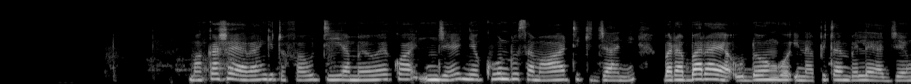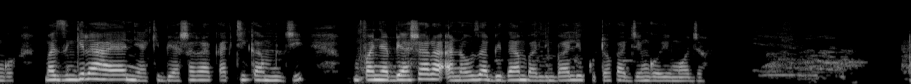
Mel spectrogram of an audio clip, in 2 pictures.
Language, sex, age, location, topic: Swahili, female, 25-35, Mombasa, finance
